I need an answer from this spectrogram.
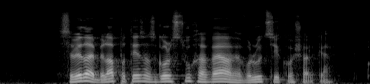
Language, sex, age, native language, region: Slovenian, male, 18-29, Slovenian, Drava region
